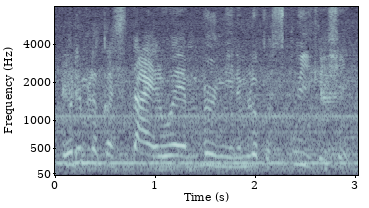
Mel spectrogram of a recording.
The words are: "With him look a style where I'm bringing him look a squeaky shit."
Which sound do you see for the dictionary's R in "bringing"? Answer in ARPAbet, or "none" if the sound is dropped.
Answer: none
